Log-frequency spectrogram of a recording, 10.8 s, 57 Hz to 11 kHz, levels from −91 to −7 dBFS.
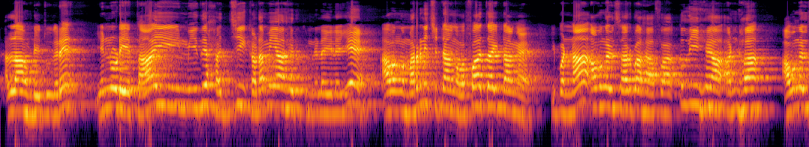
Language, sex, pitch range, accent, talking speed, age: English, male, 210-255 Hz, Indian, 95 wpm, 20-39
